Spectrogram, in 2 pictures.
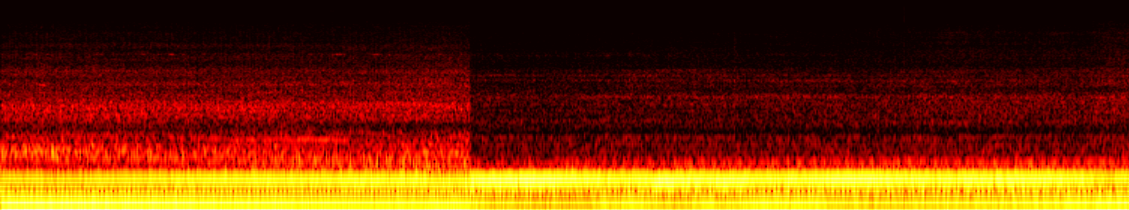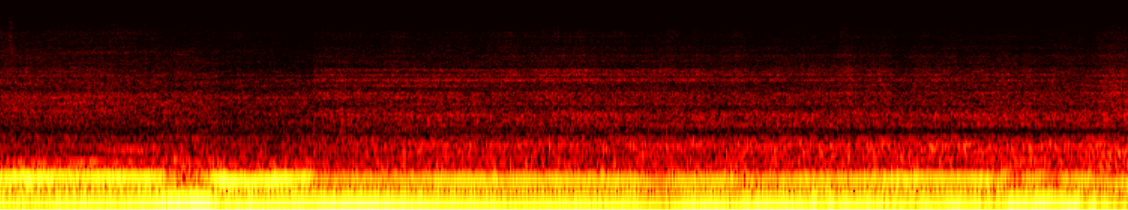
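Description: Heavy diesel engine of earthmoving equipment running steadily with a deep drone, its pitch dipping briefly about eighteen seconds in. The higher rattle and hiss above the drone drops away abruptly about six seconds in and returns just before twenty seconds.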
